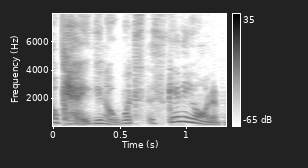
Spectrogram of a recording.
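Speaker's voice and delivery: put-on whispering. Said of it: "So we whispered, and I said".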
